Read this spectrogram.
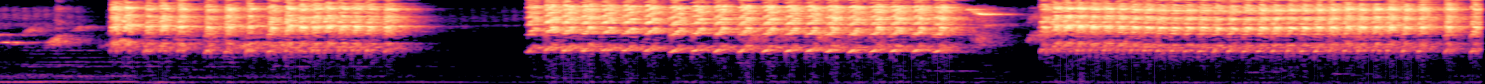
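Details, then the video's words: Vocal lorikeet (nuri perkici), a practice recording for magpie robins: three long runs of harsh, buzzy, rhythmically pulsing screeches separated by short silences, with faint twittering in between. "BURUNG NURI PERKICI GACOR"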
